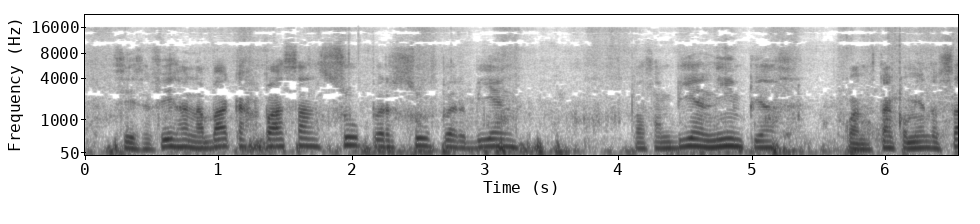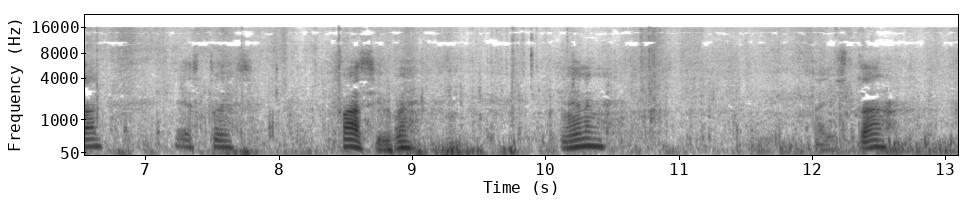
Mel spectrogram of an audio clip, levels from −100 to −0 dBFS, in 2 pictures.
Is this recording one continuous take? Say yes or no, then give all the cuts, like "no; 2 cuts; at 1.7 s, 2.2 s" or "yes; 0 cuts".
no; 1 cut; at 5.7 s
